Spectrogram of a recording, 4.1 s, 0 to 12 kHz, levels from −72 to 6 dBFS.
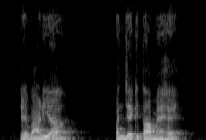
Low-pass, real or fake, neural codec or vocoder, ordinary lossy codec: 10.8 kHz; real; none; Opus, 24 kbps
